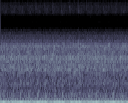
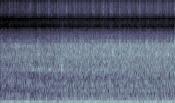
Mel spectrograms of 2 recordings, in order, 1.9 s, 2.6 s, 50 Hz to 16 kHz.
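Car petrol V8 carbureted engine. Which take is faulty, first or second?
first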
